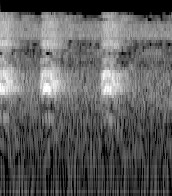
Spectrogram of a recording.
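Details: A grieving crow utters three brief, raspy caws spaced about half a second apart, with quiet background hiss between them.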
